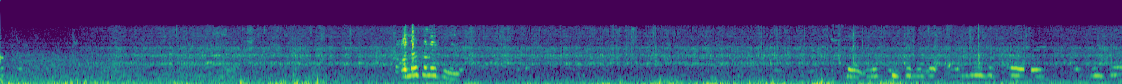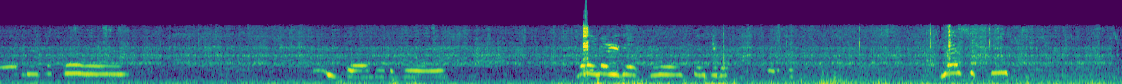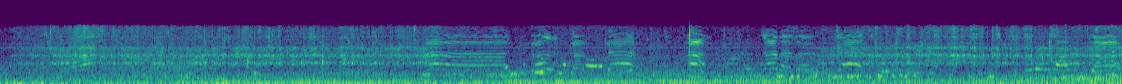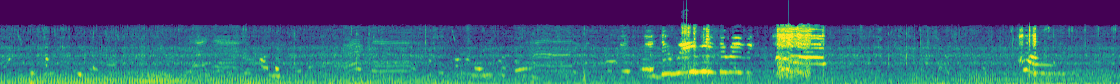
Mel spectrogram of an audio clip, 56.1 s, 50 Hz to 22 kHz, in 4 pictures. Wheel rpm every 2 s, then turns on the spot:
40, 60, 60, 60, 60, 60, 50, 70, 70, 70, 70, 70, 70, 60, 60, 70, 40, 0, 0, 60, 70, 70, 70, 60, 60, 50, 70, 70.
none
